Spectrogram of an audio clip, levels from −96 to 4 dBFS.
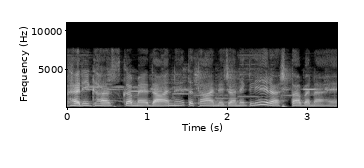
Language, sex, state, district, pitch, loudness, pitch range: Hindi, female, Uttar Pradesh, Lucknow, 225 Hz, -20 LUFS, 215-250 Hz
